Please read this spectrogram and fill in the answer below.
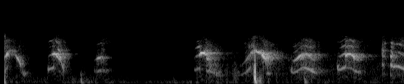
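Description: A small child's short high-pitched shrieks, about seven in quick succession, each one falling in pitch, with a brief pause after the third.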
